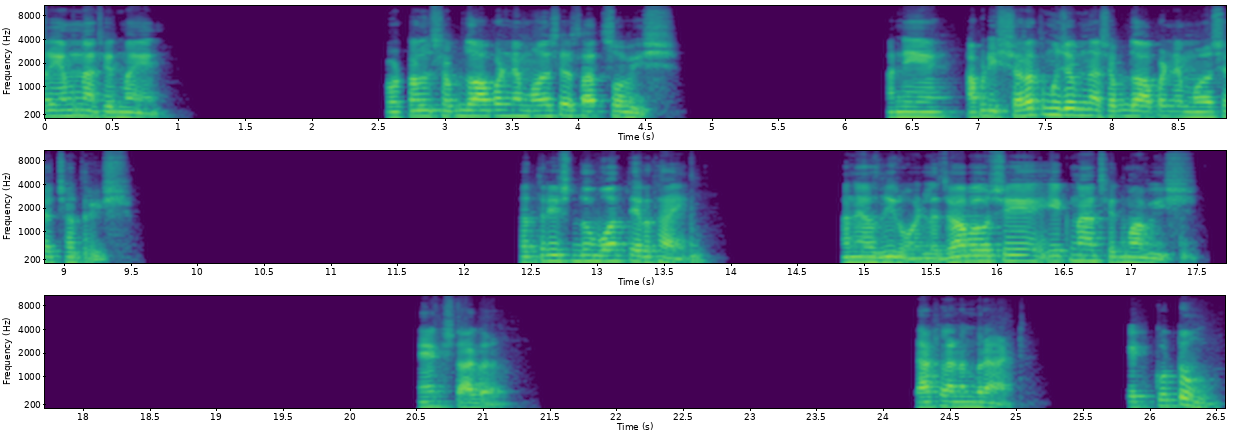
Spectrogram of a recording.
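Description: A young man explains calmly, close to a microphone, in short bursts with pauses.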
